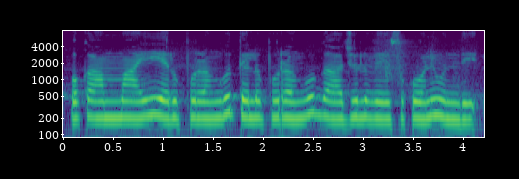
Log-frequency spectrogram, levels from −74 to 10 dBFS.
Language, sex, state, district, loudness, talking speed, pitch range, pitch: Telugu, female, Telangana, Hyderabad, -15 LUFS, 130 wpm, 200-210 Hz, 205 Hz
